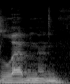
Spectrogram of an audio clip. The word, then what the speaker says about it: Lebanon: It's just Lebanon. Lebanon. I'm learning it too, but yeah. Well, I showed my Minnesota like Lebanon. Yeah, you did. It's okay. I'm more and more convinced that we just say it wrong.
